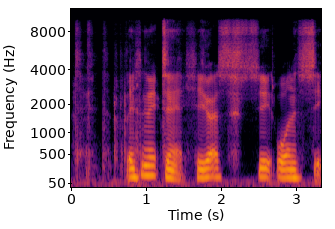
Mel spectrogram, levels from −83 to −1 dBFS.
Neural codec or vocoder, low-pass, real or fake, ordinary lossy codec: autoencoder, 22.05 kHz, a latent of 192 numbers a frame, VITS, trained on many speakers; 9.9 kHz; fake; MP3, 96 kbps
